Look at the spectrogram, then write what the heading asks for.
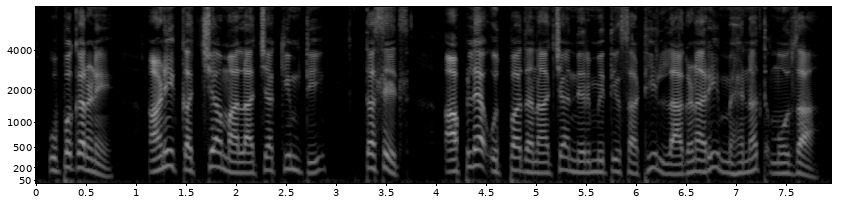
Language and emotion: Marathi, neutral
